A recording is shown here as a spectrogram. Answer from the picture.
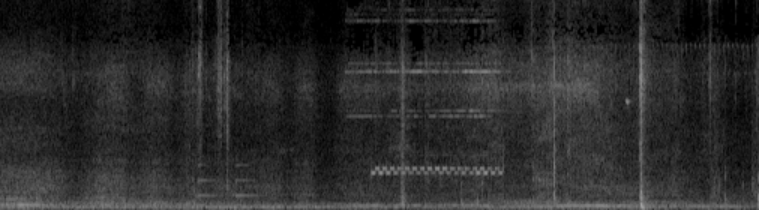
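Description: A Ford sedan's electronic warning chime beeping rapidly for under two seconds about halfway through, over a steady low hum. A single sharp knock near the end is the loudest sound.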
